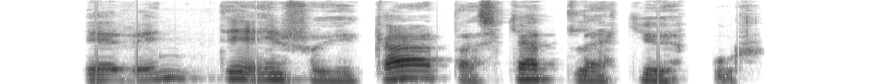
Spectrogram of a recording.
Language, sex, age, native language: Icelandic, male, 70-79, Icelandic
